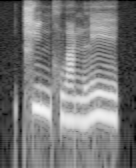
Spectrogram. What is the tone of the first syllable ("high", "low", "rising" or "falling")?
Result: falling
